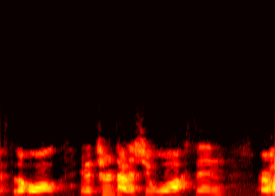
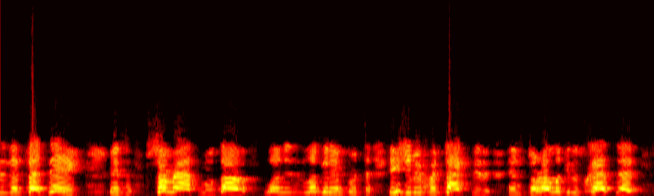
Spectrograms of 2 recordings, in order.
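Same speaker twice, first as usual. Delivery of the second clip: fervent pleading; 8 semitones higher, 3 dB louder than usual. Acted. Bride pleads for her husband.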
